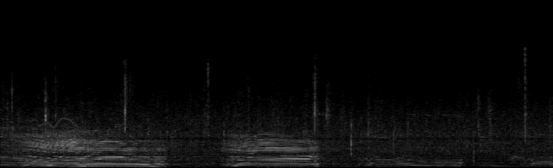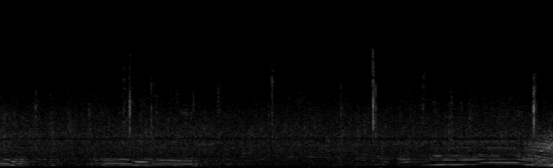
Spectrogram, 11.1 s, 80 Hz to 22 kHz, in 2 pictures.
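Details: Red deer stag roaring during the 2022 rut in Cantabria, Spain, among fog: two loud, deep, harmonic roars, then a run of fainter arched, moaning roars repeated every second or so, with a quiet outdoor background.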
